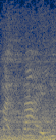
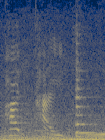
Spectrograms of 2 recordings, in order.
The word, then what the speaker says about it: Pad Thai: It's not pronounced Pad Thai. Oh. It's pronounced Pad Thai.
